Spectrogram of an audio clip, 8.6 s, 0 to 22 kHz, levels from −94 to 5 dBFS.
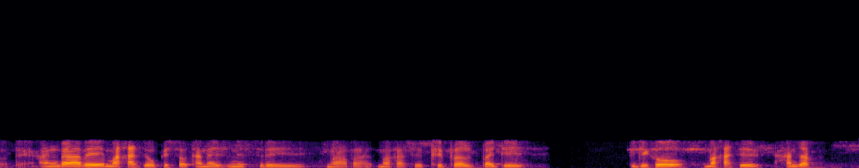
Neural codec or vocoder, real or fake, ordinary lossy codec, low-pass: none; real; none; 3.6 kHz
